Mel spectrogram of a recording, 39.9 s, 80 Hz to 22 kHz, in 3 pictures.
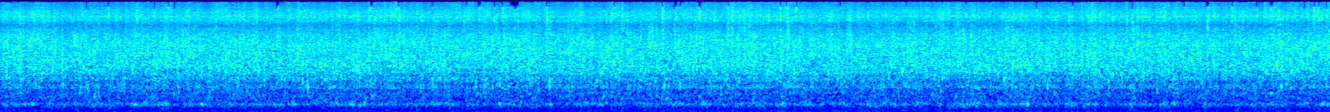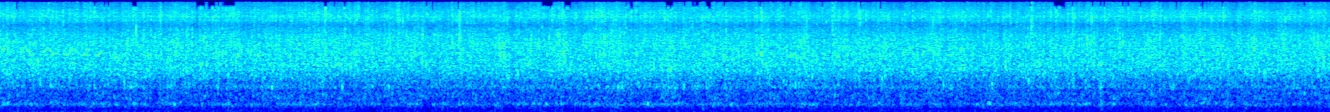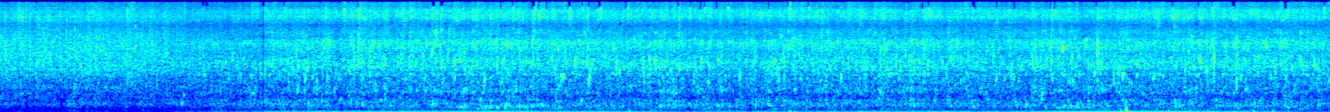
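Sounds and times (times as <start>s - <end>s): low steady rumble: 28.6s - 39.9s.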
